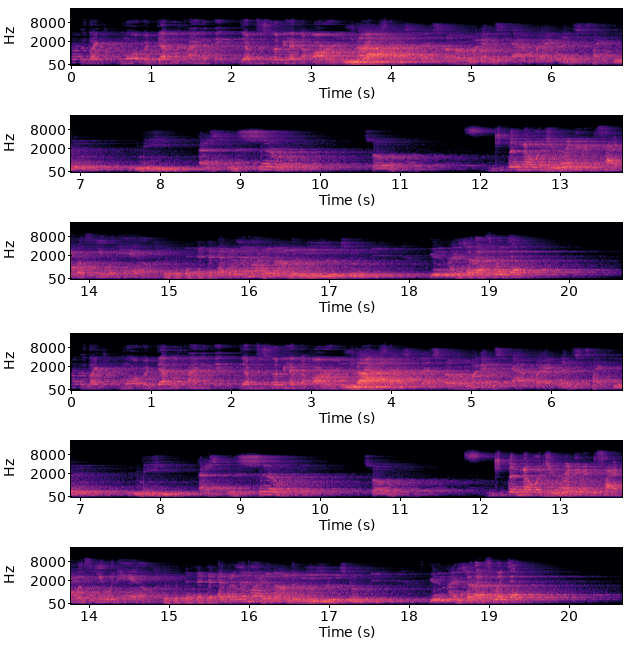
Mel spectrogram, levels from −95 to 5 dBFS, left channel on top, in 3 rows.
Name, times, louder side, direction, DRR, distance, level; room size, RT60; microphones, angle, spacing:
voice 1, 0.1-3.8, left 1 dB, 10° right, 0 dB, 0.6 m, -36 dB
voice 2, 3.3-7.2 7.6-8.2 8.5-9.9 10.6-10.9 12.7-13.1 15.1-17.7 18.2-19.0, right 1 dB, 85° right, -3 dB, 1.3 m, -34 dB
voice 3, 12.1-14.8 15.6-16.2 18.7-19.4, right 1 dB, 60° right, 3 dB, 0.7 m, -35 dB
8.5 x 5.2 x 4.5 m, 2.7 s
head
